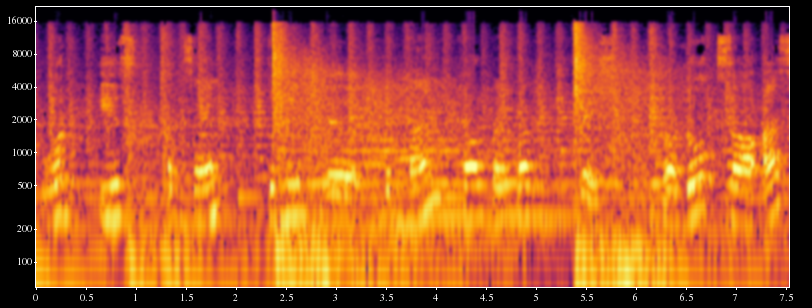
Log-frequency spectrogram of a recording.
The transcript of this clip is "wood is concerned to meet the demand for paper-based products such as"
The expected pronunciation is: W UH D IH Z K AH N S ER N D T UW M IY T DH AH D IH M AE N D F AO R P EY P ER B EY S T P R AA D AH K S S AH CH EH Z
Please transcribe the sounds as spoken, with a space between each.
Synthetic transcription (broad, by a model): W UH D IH S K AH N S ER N T UW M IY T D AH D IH M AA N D F AO R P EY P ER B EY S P R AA D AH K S S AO AA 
